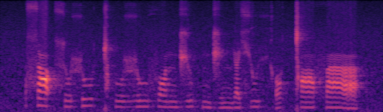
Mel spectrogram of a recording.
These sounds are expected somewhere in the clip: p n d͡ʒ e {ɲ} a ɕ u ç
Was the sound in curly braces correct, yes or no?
yes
